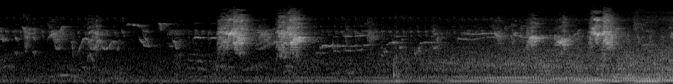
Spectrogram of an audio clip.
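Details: Captive Oriental magpie-robin (Copsychus saularis) singing again melodiously at midday: a varied run of clear high whistles, slurred notes and harsh squawky phrases over a faint low hum.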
